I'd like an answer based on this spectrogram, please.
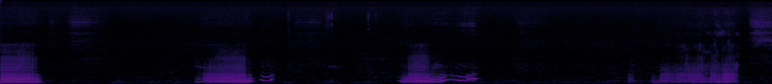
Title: I DON'T SNORE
